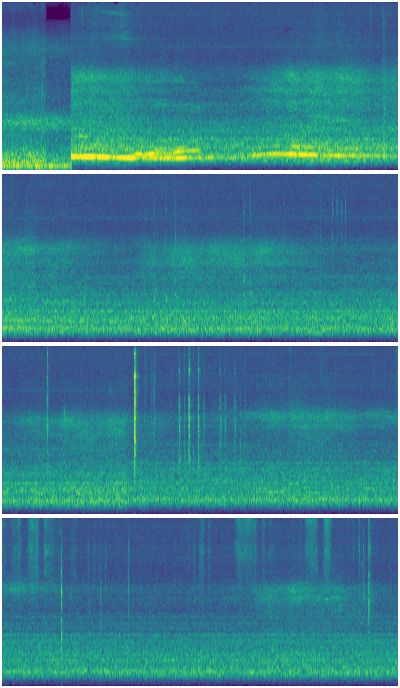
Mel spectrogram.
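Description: A low wavering hum in the first several seconds, then faint steady room noise with a few light clicks and taps from hands adjusting a router table fence and straightedge; the router is not running.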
